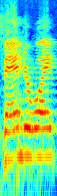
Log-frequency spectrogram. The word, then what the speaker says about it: Van der Veit: That'll be how it's spelled, you know, especially. It's Vander White, but we call him Vano.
